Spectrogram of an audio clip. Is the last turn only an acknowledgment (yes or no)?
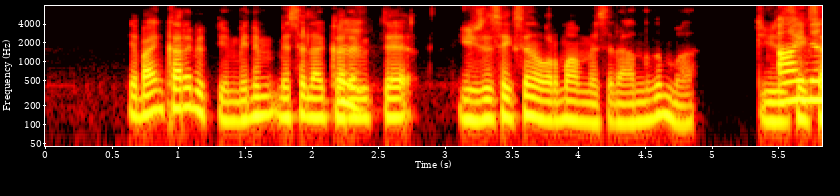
no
